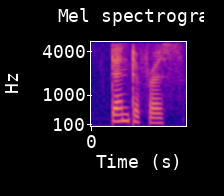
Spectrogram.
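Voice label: "dentifrice", English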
